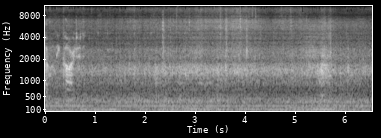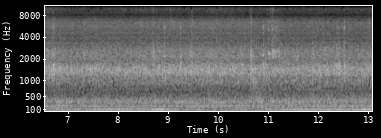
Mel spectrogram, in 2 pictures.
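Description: Steady rain pours down outdoors.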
